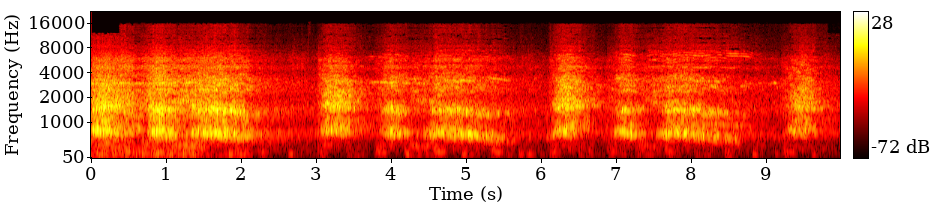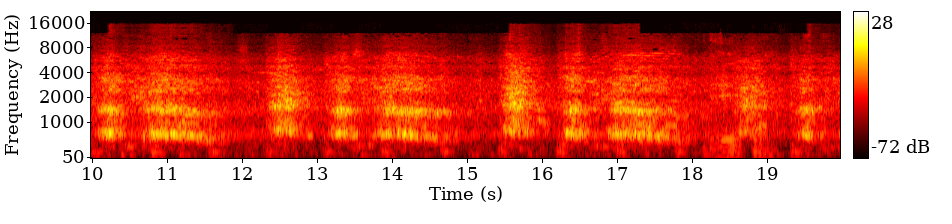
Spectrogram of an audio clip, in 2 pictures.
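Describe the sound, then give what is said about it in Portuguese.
A huge stadium crowd roars as Palmeiras lift the trophy in celebration, voices surging in repeated waves of chanting and cheering that stay loud and dense throughout. “Palmeiras levantando a taça, comemorando. Deixa eu colocar o som aqui para vocês ouvirem.”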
